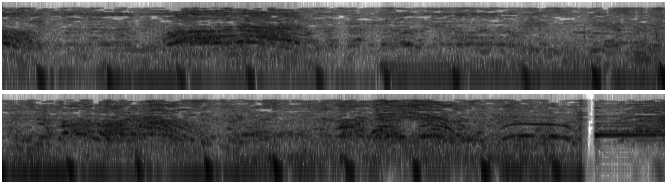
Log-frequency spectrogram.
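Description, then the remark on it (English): A large crowd of thousands outside a frat house, waiting for Donald Trump, cheers and chants loudly in swelling waves, with rhythmic shouts rising over a dense roar of voices before it cuts off abruptly near the end. “Trump signs everywhere, the cheering, the applause, the love, the patriotism.”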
